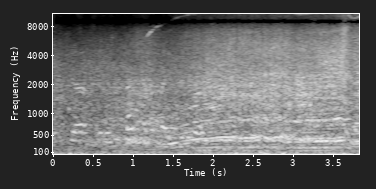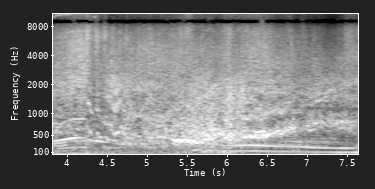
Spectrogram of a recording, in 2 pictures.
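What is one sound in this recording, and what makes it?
Tyres screech as a drift car slides sideways on tarmac.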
